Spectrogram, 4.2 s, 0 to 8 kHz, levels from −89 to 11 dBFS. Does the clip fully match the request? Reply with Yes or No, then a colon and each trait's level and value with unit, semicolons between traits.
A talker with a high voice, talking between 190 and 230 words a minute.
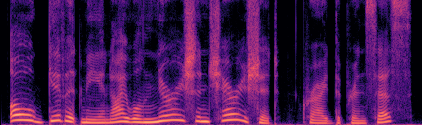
Yes: high, 235 Hz; average, 200 wpm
